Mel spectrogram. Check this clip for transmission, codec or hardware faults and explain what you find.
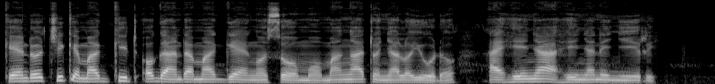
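Nothing in this speech clip points to a fault. There is nothing in what can be heard that needs explaining.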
